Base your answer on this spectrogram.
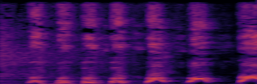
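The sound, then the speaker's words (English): A person imitates a monkey with about seven quick hooting calls in a steady run, each voiced note arching up and down in pitch, the later ones louder and higher. “Make your monkey noises.”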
